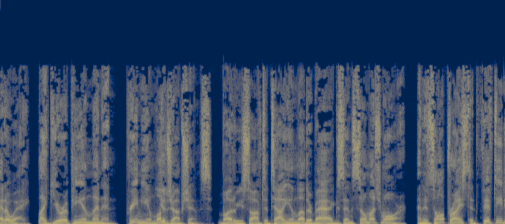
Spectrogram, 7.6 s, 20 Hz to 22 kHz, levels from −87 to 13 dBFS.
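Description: At 2.39 to 2.43 s, 3.51 s and 4.58 to 4.60 s, compressed frames are skipped: whole coded frames never reach the output, so the speech jumps ahead by about a tenth of a second twice, then a sliver.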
